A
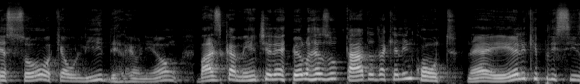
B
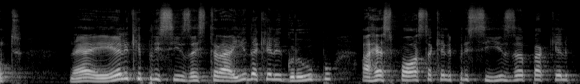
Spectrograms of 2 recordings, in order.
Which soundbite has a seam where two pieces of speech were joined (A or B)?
A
